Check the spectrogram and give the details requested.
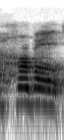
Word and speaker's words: herbal: I was probably a herbal sorry and in Australia we pronounce the h so I'll jump back and forth between the two we um I was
